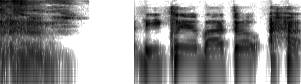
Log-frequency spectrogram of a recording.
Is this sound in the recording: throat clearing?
yes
